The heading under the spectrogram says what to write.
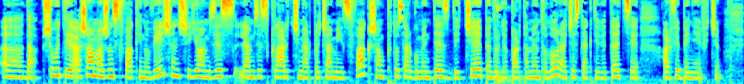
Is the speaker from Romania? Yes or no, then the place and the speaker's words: no; Chișinău, Moldova; sunt originară din Chișinău.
